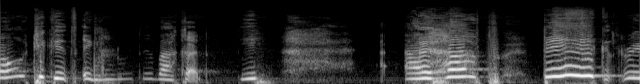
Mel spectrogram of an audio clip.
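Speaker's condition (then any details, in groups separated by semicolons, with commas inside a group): Cerebral palsy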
